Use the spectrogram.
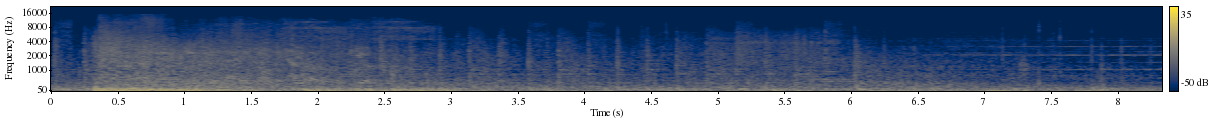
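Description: Weapon fire in the strategy game XCOM: Long War: a loud booming burst opens, then a rumbling, crackling decay lingers at a lower level for several seconds.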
